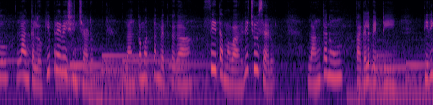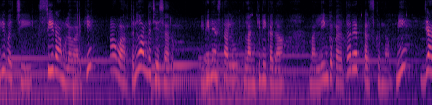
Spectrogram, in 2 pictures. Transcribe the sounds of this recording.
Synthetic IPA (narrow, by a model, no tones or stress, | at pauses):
ulɐŋkɐlo̞ːkipɾɐʋeːʂiɲt͡ʃaːɽulɐŋkɐmɔt̪ːɐmʋɐt̪ɐ̥kɐɡaːsɾiːt̪ɐmːɐʋaːɾinit͡ʃuːsaːɽu | lɐŋkɐnut̪ɐɡɐlɐpe̞ʈːit̪iɾiɡiʋɐt͡ʃːiʃɾiːɾaːmulɐʋaːɾikiaːʋaːɾt̪ɐnuɐnd̪ɐt͡ʃɛːʃaːɾuid̪inɛːst̪aːlulɐŋkiniːkɐd̪aː | mɐlːiːŋkoːkɐd̪ɐt̪oːɾe̞ːpu̥kɐlɐsu̥kund̪aːmmiː | d͡ʒaː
